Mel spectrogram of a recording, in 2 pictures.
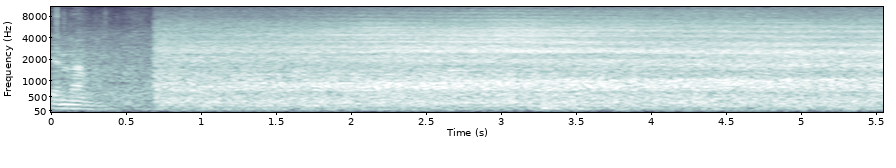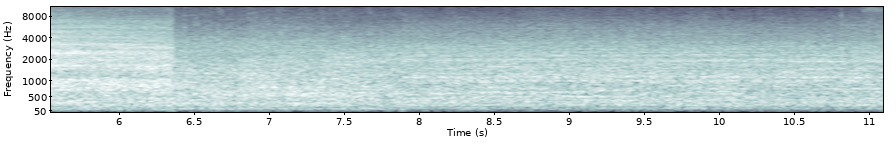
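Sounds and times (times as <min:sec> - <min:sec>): faint high whine: 0:00.7 - 0:06.4
jet aircraft roar: 0:00.7 - 0:06.8.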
